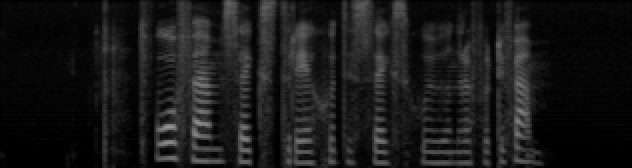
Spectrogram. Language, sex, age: Swedish, female, 24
